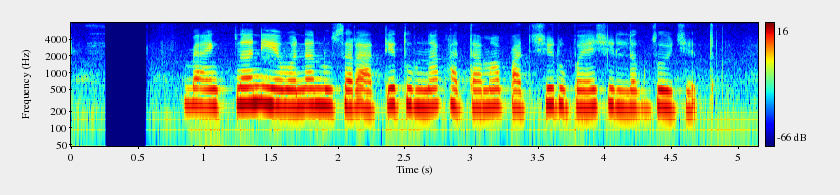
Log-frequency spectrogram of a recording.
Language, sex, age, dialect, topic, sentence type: Marathi, female, 51-55, Northern Konkan, banking, statement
